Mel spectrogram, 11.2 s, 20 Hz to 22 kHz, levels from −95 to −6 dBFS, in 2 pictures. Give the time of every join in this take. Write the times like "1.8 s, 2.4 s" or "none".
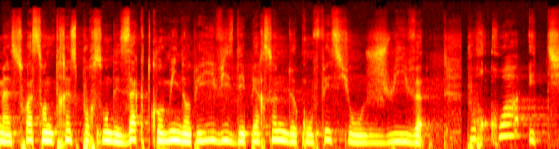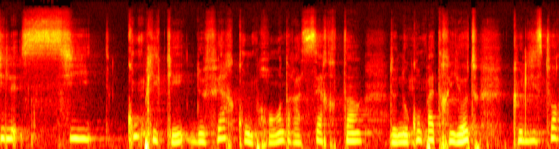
1.5 s, 1.9 s, 4.6 s, 9.5 s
